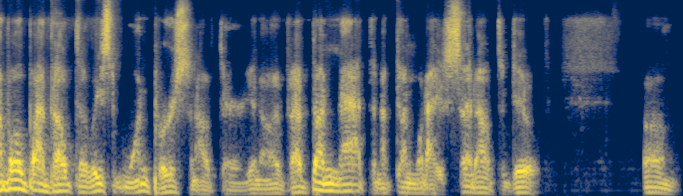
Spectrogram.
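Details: Tracheoesophageal speech in an adult man two years after laryngectomy for cancer treated with radiation and chemotherapy; he has no larynx, breathes through a neck stoma and speaks with a TEP voice prosthesis, using an HME.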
